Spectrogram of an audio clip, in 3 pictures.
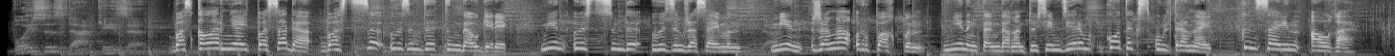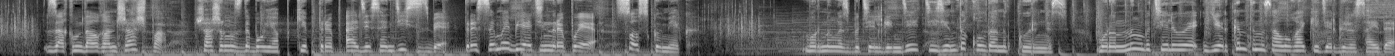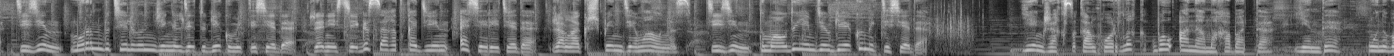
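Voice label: Kazakh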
